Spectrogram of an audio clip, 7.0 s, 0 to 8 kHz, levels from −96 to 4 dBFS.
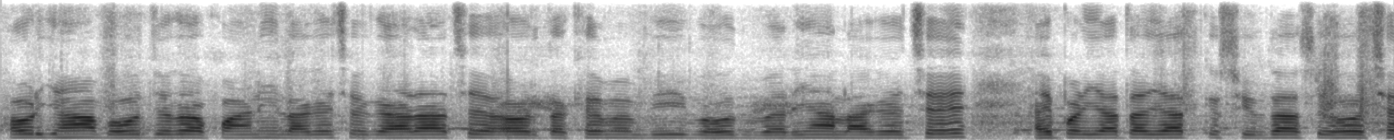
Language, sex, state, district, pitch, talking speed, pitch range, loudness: Maithili, male, Bihar, Samastipur, 175 Hz, 205 wpm, 170-180 Hz, -16 LUFS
